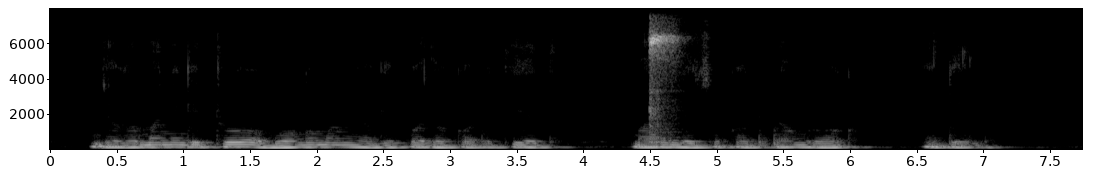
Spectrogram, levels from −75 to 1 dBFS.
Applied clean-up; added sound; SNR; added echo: none; Tambourine; 1 dB; reverberation time 0.4 s.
